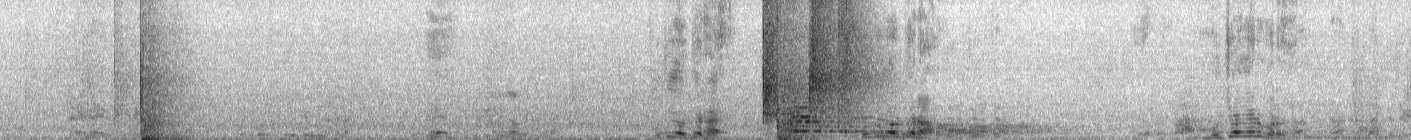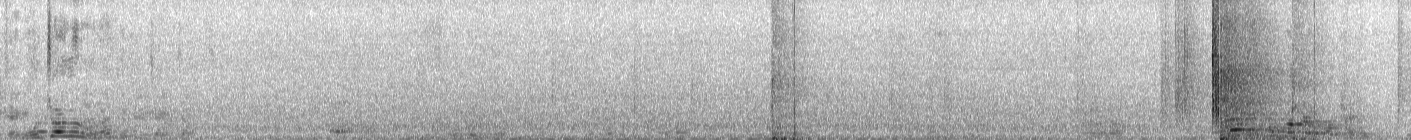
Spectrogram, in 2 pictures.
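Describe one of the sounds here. Bamboo swords clash and strike with sharp cracks in an echoing hall.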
